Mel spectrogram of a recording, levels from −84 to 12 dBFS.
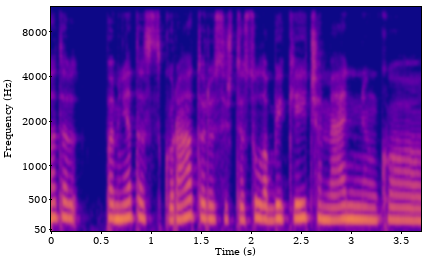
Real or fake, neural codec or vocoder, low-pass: real; none; 10.8 kHz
